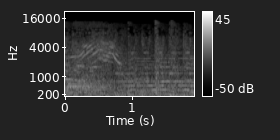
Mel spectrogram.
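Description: A cat yowls and meows in distress while struggling against being held, a loud, close, strained cry that rises and falls over a noisy background.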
